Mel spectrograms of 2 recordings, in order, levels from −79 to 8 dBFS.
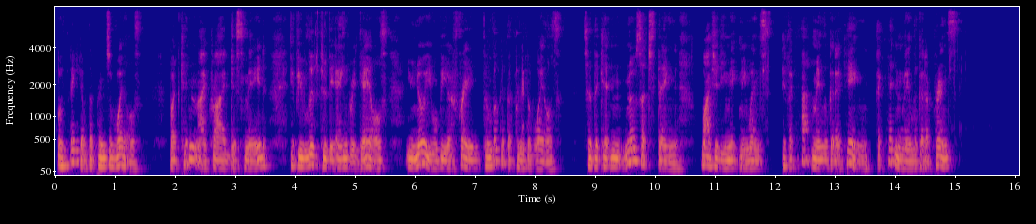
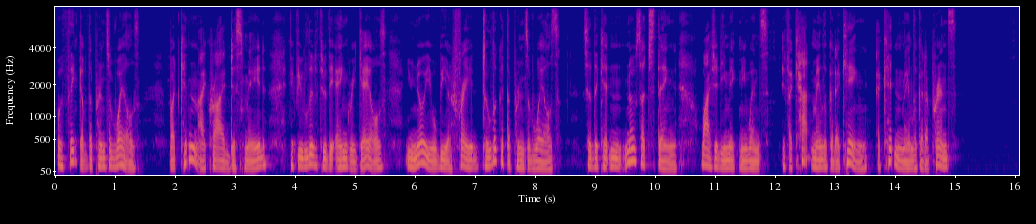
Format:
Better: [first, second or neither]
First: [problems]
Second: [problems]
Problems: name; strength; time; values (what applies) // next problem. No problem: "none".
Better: second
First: noise reduction (neural mask model DeepFilterNet 3)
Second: none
